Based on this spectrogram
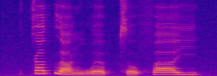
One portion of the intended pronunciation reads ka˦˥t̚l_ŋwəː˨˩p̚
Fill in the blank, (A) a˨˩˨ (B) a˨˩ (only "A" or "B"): B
